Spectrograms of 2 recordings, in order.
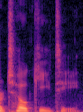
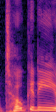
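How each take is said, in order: First: Tokiti with a full "kee" in the middle; Tokiti as toh-KEE-tee. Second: Tokiti stressed on the first syllable, weak middle vowel; Tokiti as TOH-kuh-tee. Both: Shown as a demonstration. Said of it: "is it Tokiti or Tokiti?".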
